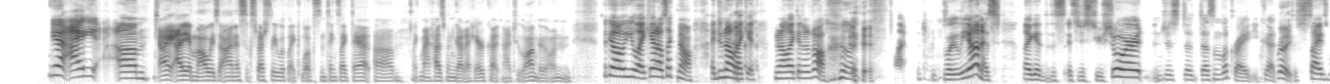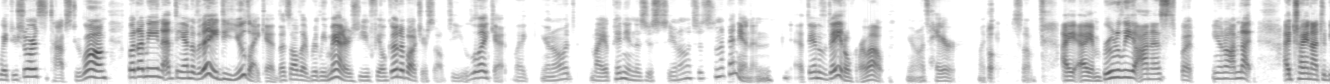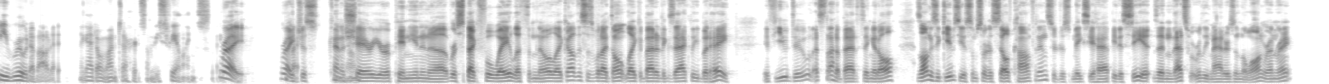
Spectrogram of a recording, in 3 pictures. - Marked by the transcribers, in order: laugh; chuckle; tapping
- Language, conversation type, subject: English, unstructured, What is a good way to say no without hurting someone’s feelings?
